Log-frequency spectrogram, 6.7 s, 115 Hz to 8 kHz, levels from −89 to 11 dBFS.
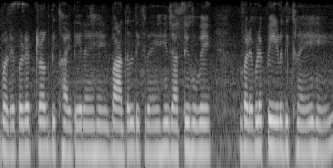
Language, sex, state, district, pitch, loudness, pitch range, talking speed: Hindi, female, Madhya Pradesh, Dhar, 175 Hz, -16 LUFS, 170-185 Hz, 170 wpm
